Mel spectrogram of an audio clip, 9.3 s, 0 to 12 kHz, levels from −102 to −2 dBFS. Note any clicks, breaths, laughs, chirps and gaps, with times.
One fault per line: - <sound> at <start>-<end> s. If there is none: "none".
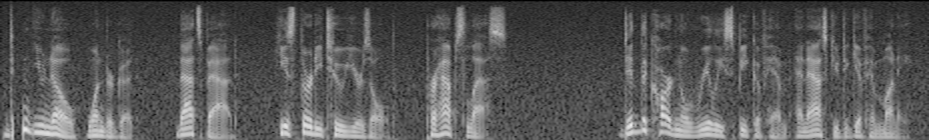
- dropout at 0.1-0.2 s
